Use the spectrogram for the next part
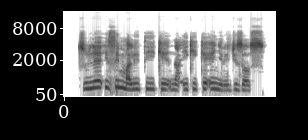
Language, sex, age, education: Igbo, female, 15-29, tertiary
